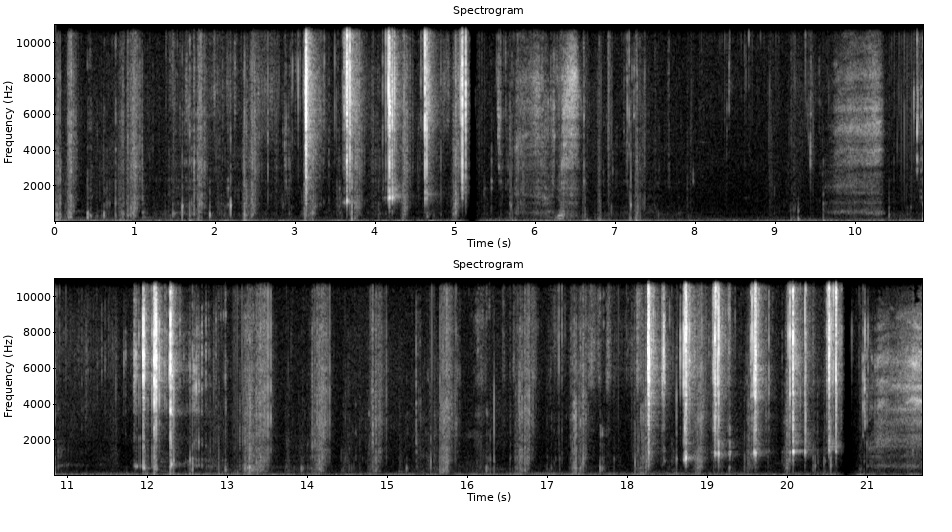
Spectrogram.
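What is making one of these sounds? A woman crunches loudly on crisp hollow shells, close to a microphone.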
